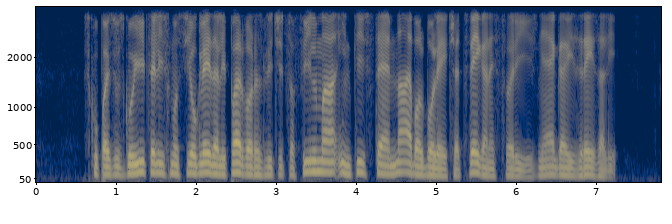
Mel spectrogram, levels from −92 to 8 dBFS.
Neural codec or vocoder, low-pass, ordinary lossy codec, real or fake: codec, 44.1 kHz, 7.8 kbps, Pupu-Codec; 3.6 kHz; Opus, 64 kbps; fake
